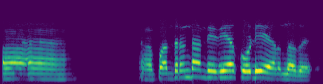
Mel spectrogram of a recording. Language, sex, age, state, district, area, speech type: Malayalam, female, 45-60, Kerala, Thiruvananthapuram, urban, conversation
